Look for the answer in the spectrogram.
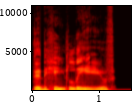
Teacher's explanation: Note a maneira como a entonação se eleva ao final de uma pergunta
